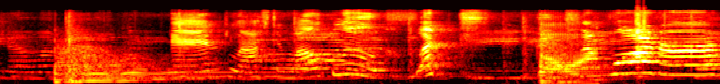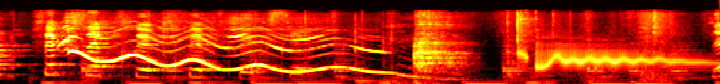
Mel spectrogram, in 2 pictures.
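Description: Children's background music with cartoon sound effects: pitched tones swooping up and down, then a wobbling tone that slides downward over a steady low beat in the second half.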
